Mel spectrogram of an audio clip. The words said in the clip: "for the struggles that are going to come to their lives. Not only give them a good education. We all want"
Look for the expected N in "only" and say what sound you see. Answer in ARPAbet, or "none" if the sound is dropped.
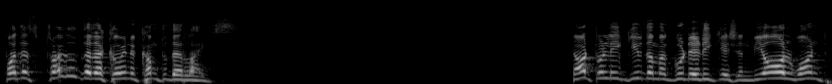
none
